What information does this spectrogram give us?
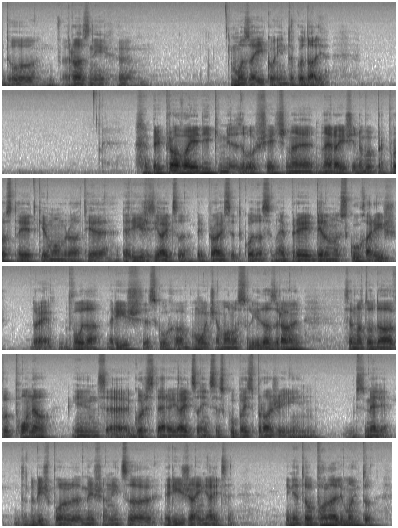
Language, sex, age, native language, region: Slovenian, male, 18-29, Slovenian, Drava region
